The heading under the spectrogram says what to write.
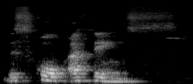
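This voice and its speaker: A Jamaican host chatting casually on a live stream, reading viewer comments and drifting between topics, often repeating words. The voice sits at a middling pitch. It sounds roomy and a little distant, as if the speaker is sitting back from the mic. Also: extremely slow, darkish tone.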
